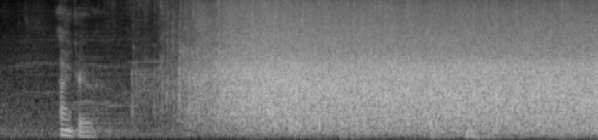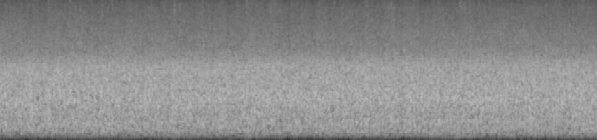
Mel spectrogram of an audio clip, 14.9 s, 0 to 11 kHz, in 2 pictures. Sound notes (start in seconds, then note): 1.6 applause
